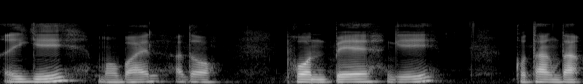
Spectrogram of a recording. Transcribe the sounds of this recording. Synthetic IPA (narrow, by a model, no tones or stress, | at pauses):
əjɡimɔbajladɔ | pʰonpeɡi | kʰɔt̪ʰaŋdaʔ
